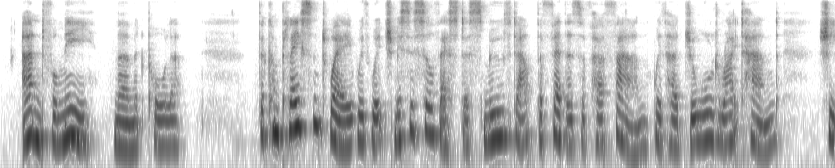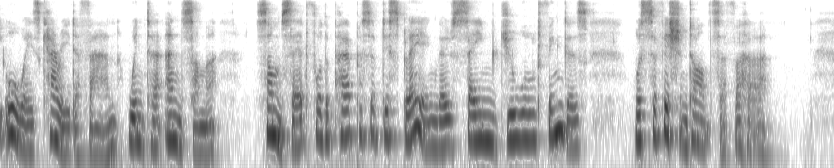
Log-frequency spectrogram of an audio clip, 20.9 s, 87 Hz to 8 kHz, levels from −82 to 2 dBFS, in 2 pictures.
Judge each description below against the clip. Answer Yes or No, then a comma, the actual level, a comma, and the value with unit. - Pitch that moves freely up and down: No, average, 4.0 semitones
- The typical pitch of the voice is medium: Yes, medium, 180 Hz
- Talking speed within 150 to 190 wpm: No, average, 140 wpm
